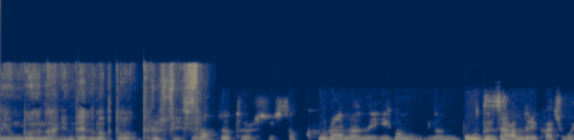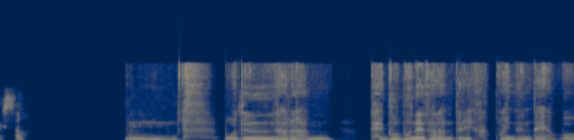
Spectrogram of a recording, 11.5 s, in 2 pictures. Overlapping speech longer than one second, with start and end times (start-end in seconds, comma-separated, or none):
none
